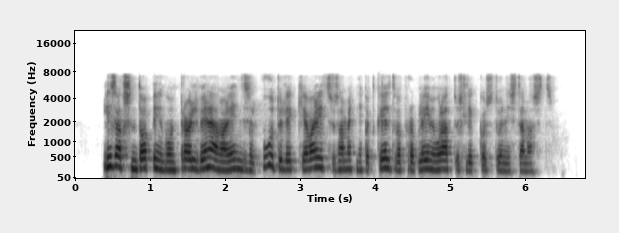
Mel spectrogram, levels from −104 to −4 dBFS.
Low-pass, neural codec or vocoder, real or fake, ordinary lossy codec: 7.2 kHz; none; real; AAC, 48 kbps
